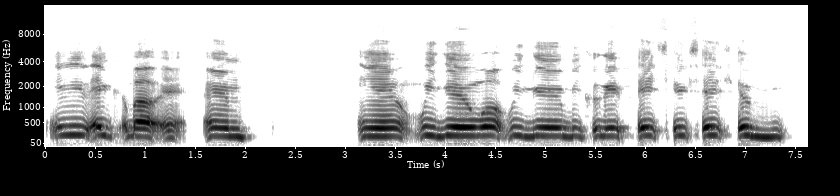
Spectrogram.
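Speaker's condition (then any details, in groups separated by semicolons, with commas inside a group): Cerebral palsy; wheelchair user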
